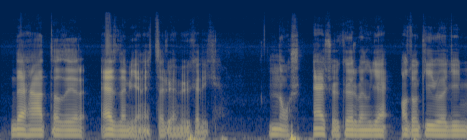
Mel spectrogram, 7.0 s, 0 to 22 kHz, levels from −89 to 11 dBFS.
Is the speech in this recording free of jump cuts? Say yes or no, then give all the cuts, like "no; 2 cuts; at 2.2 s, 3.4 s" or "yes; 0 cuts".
yes; 0 cuts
